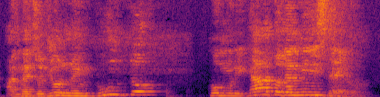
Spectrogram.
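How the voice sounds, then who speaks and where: A man's voice: high voice, sing-song, moderate pace, darkish tone, voice pushed up. A man playing a grandiose government minister in a stage monologue, proclaiming to the people in a pompous, declamatory way. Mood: solemn, rousing. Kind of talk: theatrical proclamation. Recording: very echoey room, distant mic, faint noise.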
